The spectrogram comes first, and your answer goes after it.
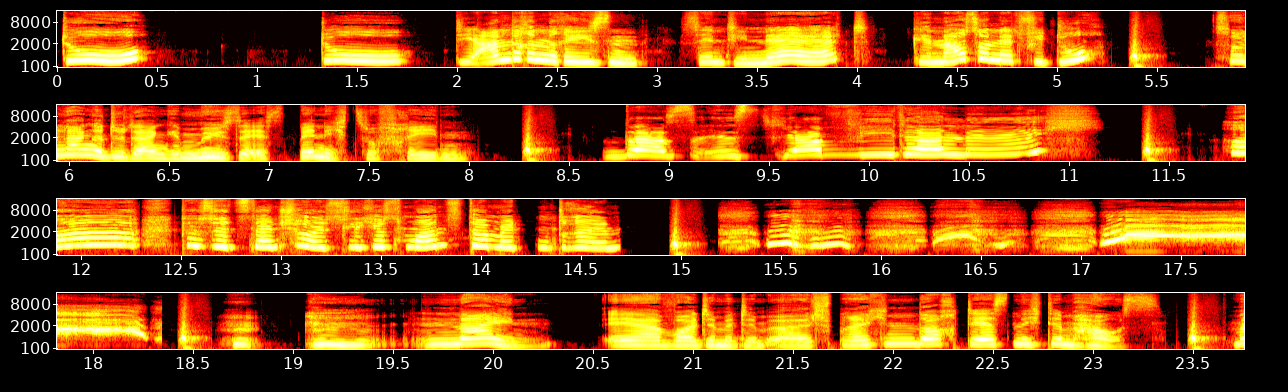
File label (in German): Hoerspielmix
